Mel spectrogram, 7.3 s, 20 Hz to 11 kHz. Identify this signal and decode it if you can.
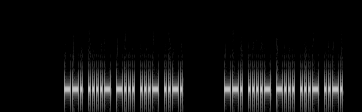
Morse code, heard as a keyed tone, about 30 wpm, 700 Hz. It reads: G4BVF G4BVF
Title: DXCC-100 Call Signs - 5 Characters - Repeated 3x - 30wpm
